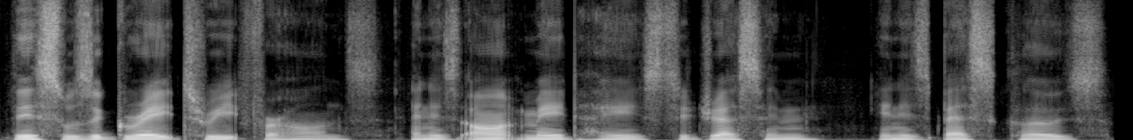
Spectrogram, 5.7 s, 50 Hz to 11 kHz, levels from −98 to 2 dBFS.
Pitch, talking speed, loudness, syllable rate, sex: 105 Hz, 200 wpm, -21 LUFS, 4.1 syllables/s, male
